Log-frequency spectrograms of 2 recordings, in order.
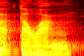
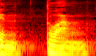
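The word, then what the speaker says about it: ตฺวํ: หลัก การ เดียว กัน นิก หิต ก็ ออก เสียง เป็น สระ อัง แล้ว ต เต่า ไม่ มี อะไร ก็ ออก เสียง ครึ่ง เดียว เพราะ ฉะนั้น จะ ไม่ อ่าน ว่า ตะวัง ก็ จะ อ่าน เป็น ตวัง ตวัง ตัว นี้ ก็ เช่น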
